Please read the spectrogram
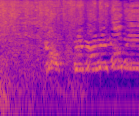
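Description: A sudden crash-bang as an onstage keyboard blows up in smoke and sparks, with a hissing noise trailing after it. About half a second in, a warbling, speech-like novelty-character voice starts.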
